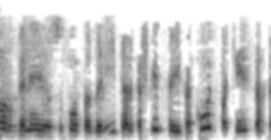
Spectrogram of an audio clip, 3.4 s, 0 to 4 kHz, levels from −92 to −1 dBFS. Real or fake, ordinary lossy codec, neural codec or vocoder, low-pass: fake; MP3, 16 kbps; codec, 44.1 kHz, 2.6 kbps, DAC; 3.6 kHz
